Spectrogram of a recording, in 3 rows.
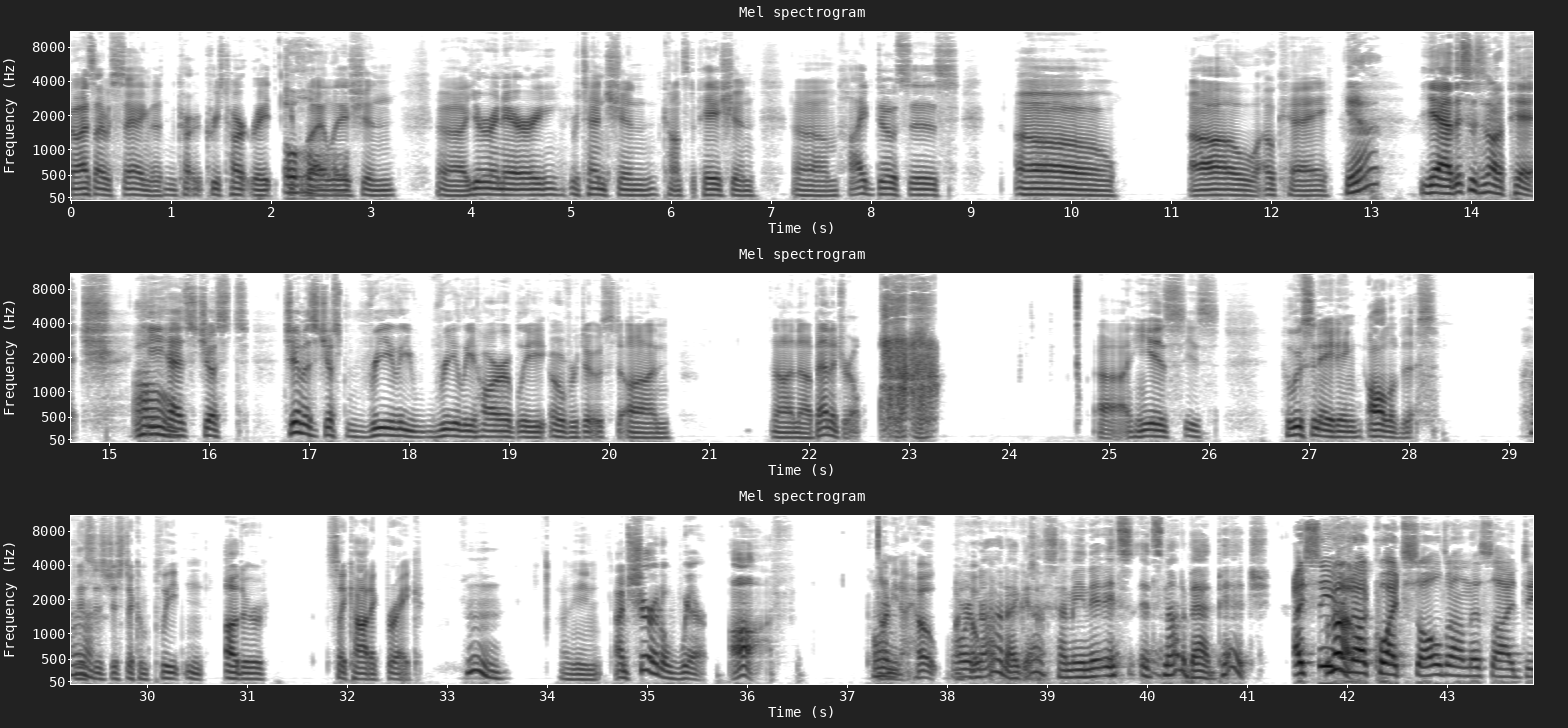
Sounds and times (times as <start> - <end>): Speech: 0.0 - 8.9, 9.5 - 10.5, 11.2 - 20.6, 21.6 - 22.6, 24.7 - 26.1, 26.8 - 28.3, 29.2 - 31.2, 31.8 - 36.4, 37.3 - 43.8.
